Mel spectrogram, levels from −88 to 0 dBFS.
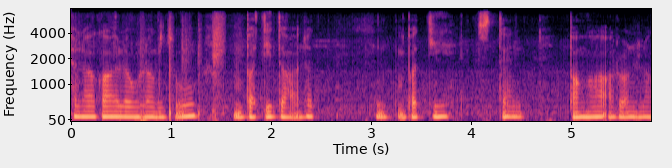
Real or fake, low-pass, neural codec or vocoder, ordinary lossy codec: fake; 7.2 kHz; vocoder, 22.05 kHz, 80 mel bands, Vocos; none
